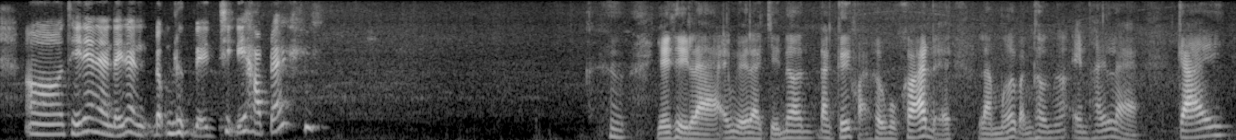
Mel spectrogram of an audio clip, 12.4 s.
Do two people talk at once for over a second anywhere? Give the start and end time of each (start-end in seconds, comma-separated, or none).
none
